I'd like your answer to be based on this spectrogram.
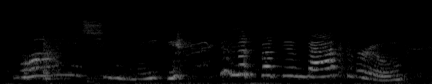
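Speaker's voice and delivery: innocent, guileless, high and slow. Retelling what the brother said on finding her: imitating an innocent tone. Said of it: "he says it in the most innocent way too".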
